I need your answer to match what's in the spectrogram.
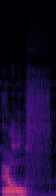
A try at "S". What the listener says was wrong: You said you got an else. That's not pronounced S. It's not pronounced else. You're saying else. You're else. Saying else. Like, come see me or else.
